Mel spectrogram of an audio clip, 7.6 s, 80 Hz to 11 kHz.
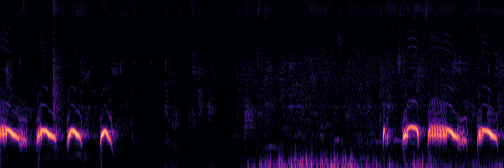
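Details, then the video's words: Spotted dove of the three-note 'kuk 3' style, cooing in arched, hollow notes: a short run of coos, a pause with low rumbling noise, then another coo phrase with a long drawn middle note. "suara burung derkuku kuk 3"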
